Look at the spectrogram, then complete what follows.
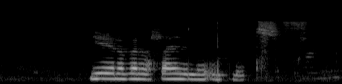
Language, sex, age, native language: Icelandic, female, 12, Icelandic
